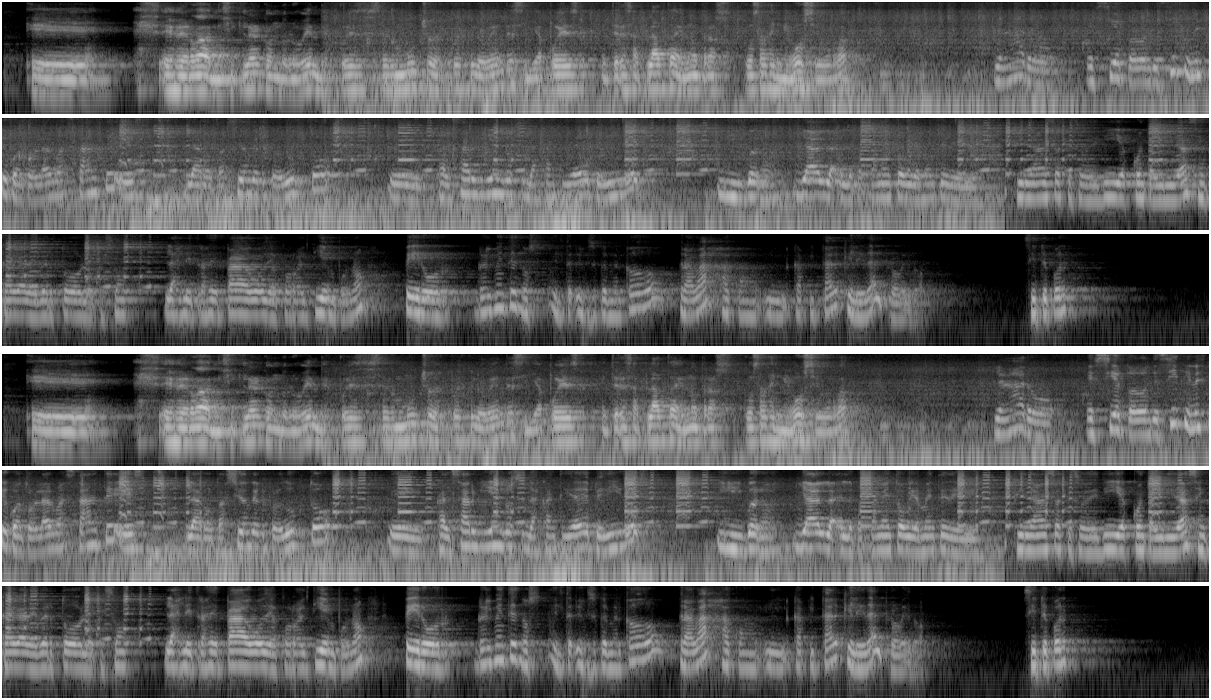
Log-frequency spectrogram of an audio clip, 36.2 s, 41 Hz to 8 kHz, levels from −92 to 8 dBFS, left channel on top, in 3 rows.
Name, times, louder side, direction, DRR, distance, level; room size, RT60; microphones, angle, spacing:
voice 1, 0.2-1.0 1.3-8.5, equal, 5° left, 7 dB, 1.1 m, -27 dB
sound 1, 3.2-22.1, left 1 dB, 85° left, 1.5 m, -38 dB
voice 2, 9.9-10.5 10.8-13.5 13.9-15.4 15.9-18.5 19.2-25.4 25.8-27.8 28.2-33.4 34.4-34.8, right 3 dB, 50° right, 12 dB, 0.7 m, -30 dB
sound 2, 12.8-13.0 13.2-14.1 15.4-15.7 16.0-16.4 17.0-17.3 18.3-19.1 20.6-20.8 21.1-21.2 21.6-22.8 23.5-23.9 24.2-24.5 25.0-25.6, right 4 dB, 30° right, 1.0 m, -34 dB
18.5 x 16.0 x 9.8 m, 1.2 s
head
